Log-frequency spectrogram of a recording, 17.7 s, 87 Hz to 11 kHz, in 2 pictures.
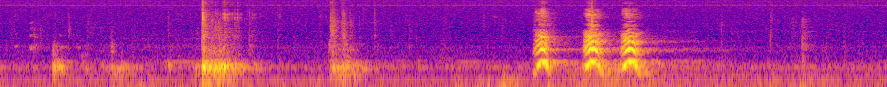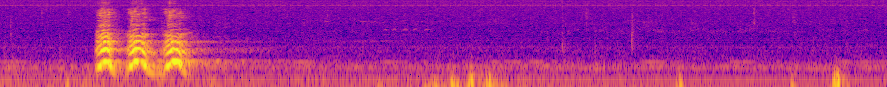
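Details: Great Dane puppies at Puppy Hill, recorded 3 May 2019 around 17:06. A single bark is followed by two tight bursts of three quick, tonal yelping barks, separated by quiet stretches with a low background hum and soft thumps.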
